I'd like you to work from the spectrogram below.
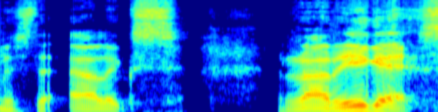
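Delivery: put-on Spanish accent on a name. Podcast host welcoming back a good friend, saying his name with a put-on accent. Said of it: "I like saying it with that accent".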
